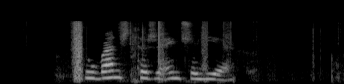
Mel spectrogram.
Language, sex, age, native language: Icelandic, male, 9, Icelandic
